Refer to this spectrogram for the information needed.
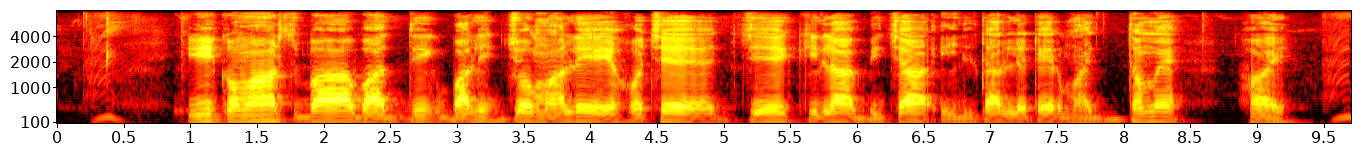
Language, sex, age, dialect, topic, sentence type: Bengali, male, 18-24, Jharkhandi, banking, statement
